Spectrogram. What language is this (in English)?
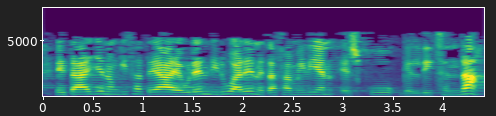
Basque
